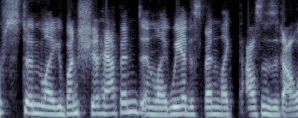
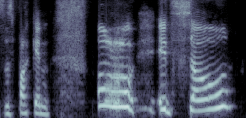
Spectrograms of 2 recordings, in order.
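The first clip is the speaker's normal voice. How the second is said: usual speaking voice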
